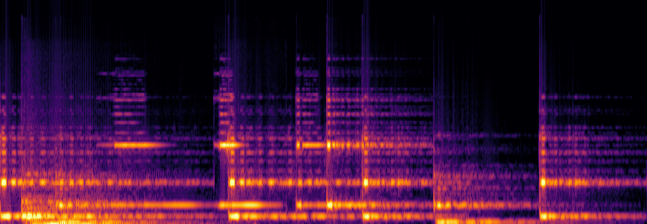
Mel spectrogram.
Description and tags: vibraphone sequence
vibraphone processed samples remix
sequence, vibraphone, transformation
